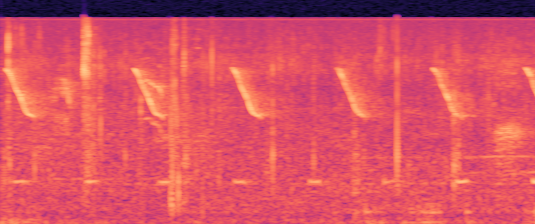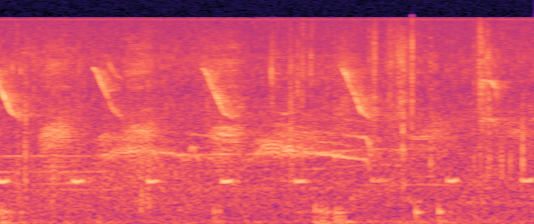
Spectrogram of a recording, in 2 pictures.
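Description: Birds calling in a wooded park: one repeats a high, steeply falling whistle about one and a half times a second, while another keeps up a short, lower, steady note at a similar pace. Faint footsteps on a dirt path.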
